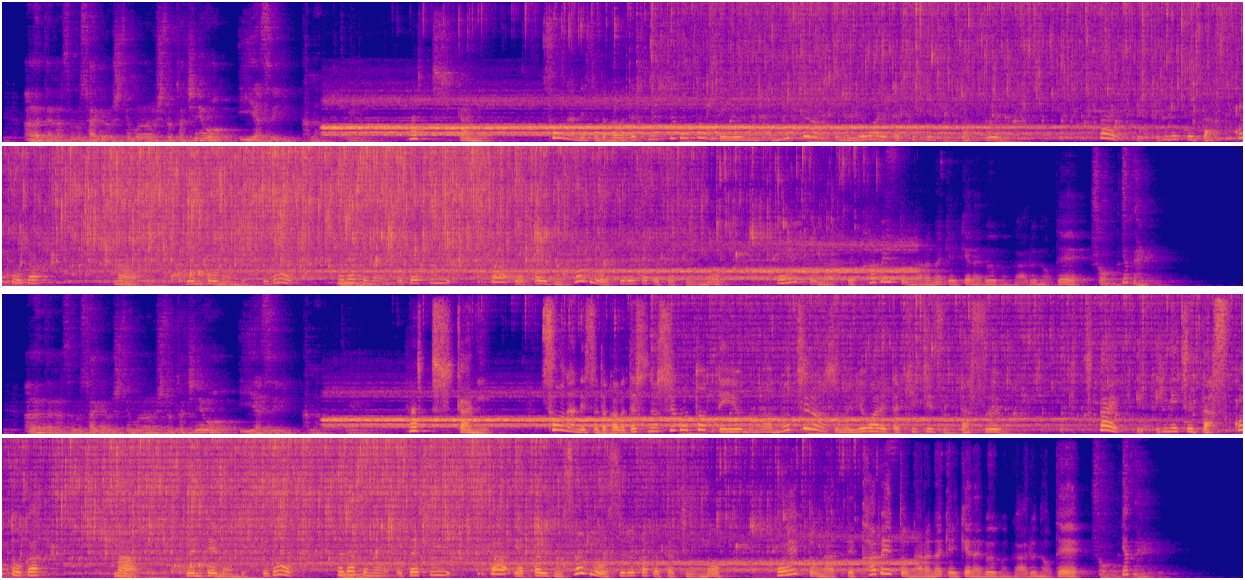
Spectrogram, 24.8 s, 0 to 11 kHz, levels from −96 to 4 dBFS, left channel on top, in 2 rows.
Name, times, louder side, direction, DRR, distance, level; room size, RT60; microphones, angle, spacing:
voice 1, 0.2-3.7 5.9-6.1 13.5-13.7 15.7-16.0 23.3-23.8, equal, 75° left, -2 dB, 3.4 m, -36 dB
sound 1, 3.2-11.8 12.9-21.6, left 1 dB, 45° left, 1.3 m, -29 dB
voice 2, 4.0-4.9 5.4-10.0 10.8-13.0 13.5-13.8 14.2-15.4 15.8-19.6 20.2-23.2 23.6-23.8, right 6 dB, 60° right, 18 dB, 0.4 m, -27 dB
Liquid, 4.2-4.8 5.1-21.3, left 2 dB, 15° left, 0.9 m, -31 dB
15.0 x 5.5 x 5.9 m, 0.78 s
head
